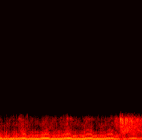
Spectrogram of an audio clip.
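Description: Youth gospel choir singing a held, wavering chord, with the bass dropped out underneath.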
